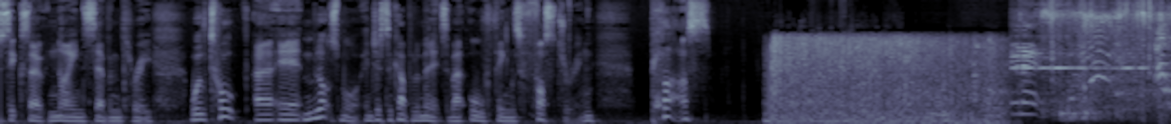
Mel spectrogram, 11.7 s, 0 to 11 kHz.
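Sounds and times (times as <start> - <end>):
speech: 0.0 - 8.6, 10.5 - 11.0
loud crashing of protesters breaking into a building: 7.6 - 11.6.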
